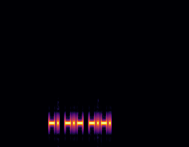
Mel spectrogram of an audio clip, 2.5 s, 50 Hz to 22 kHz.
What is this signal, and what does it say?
Morse code, heard as a keyed tone, about 47 wpm, 700 Hz. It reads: NKC
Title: USA Call Sign Postfixes - 3 Letters 45wpm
